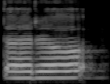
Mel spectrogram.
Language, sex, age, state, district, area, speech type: Marathi, female, 18-30, Maharashtra, Pune, urban, spontaneous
